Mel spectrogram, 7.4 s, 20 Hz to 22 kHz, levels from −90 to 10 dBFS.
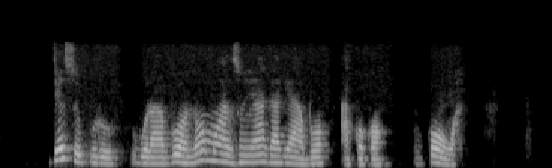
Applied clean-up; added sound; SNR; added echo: none; none; none; none.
